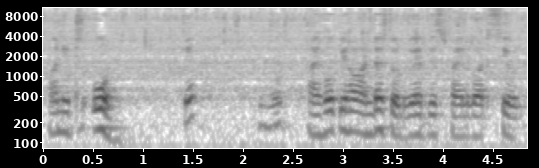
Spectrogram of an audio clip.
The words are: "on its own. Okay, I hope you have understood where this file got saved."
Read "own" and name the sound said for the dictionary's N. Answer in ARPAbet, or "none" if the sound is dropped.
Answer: L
